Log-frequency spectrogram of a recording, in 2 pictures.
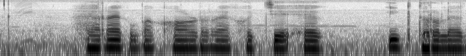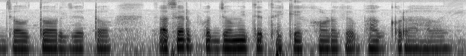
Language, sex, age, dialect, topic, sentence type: Bengali, male, 25-30, Jharkhandi, agriculture, statement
